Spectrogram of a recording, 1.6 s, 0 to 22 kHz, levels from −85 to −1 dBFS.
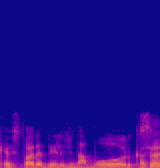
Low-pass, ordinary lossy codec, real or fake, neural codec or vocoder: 7.2 kHz; none; real; none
